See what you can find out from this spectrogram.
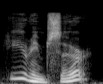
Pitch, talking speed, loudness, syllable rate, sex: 185 Hz, 175 wpm, -14 LUFS, 3.2 syllables/s, male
